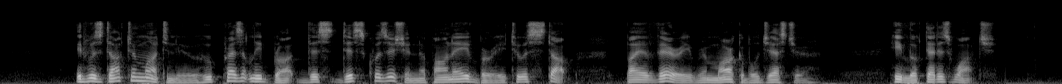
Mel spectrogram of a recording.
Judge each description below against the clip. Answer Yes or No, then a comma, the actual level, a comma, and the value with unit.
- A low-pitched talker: Yes, low, 110 Hz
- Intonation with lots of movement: Yes, wide, 6.0 semitones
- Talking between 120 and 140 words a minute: Yes, slow, 135 wpm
